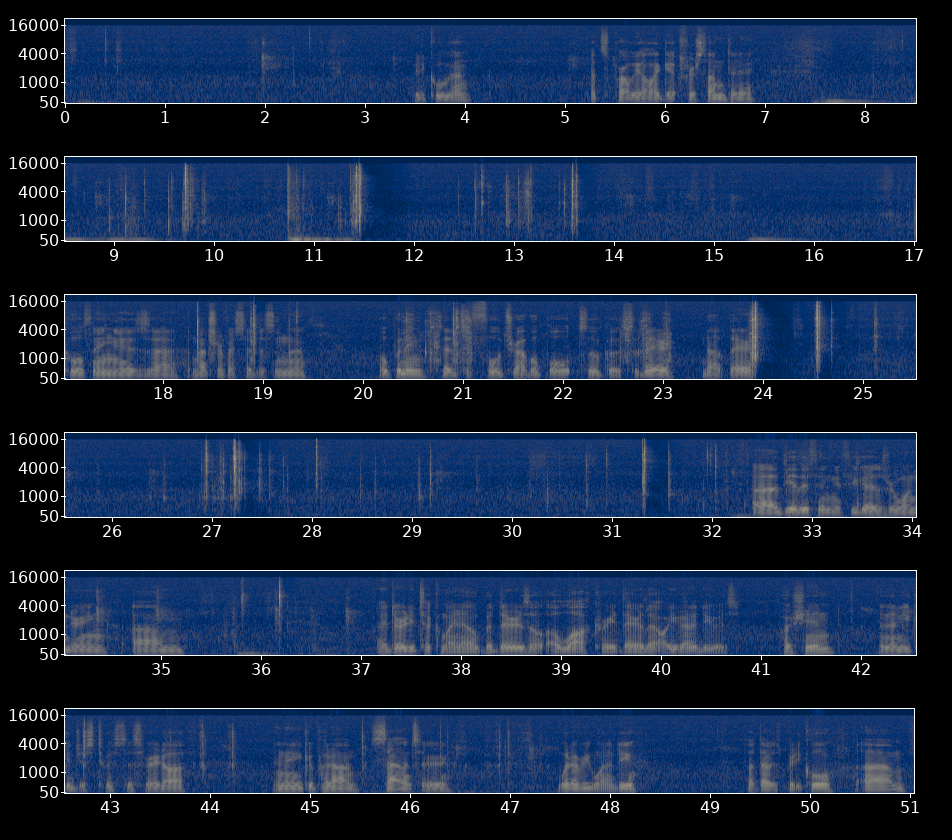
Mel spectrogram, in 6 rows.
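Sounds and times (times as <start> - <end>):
airsoft rifle mechanical clicks: 8.6 - 10.0, 10.7 - 11.6, 12.4 - 13.8, 23.8 - 25.6, 26.4 - 29.8.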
